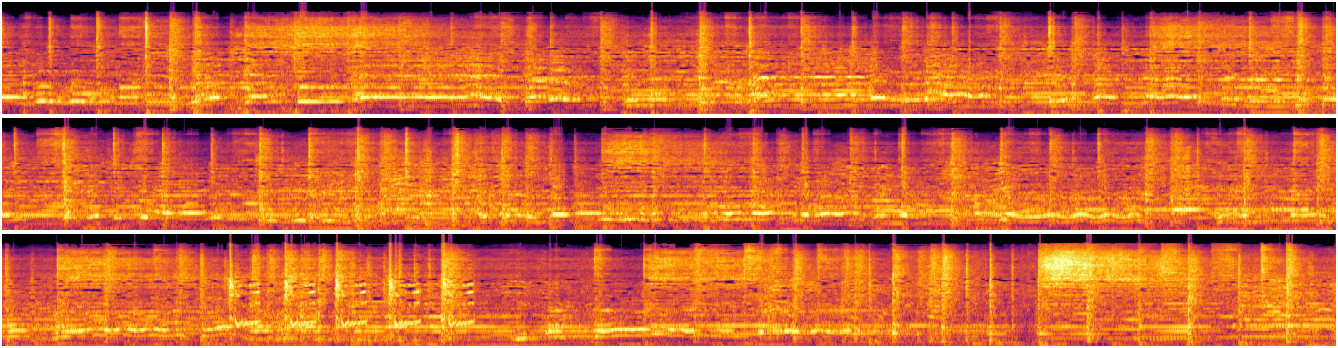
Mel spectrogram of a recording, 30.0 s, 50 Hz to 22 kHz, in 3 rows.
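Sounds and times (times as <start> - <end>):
steady drum beat: 0.0 - 23.8, 24.4 - 30.0
person singing: 0.0 - 30.0.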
